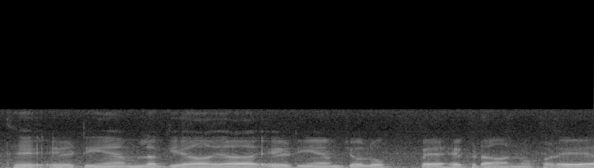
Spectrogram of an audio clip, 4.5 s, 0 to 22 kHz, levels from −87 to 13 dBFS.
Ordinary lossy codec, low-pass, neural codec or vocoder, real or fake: none; none; none; real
